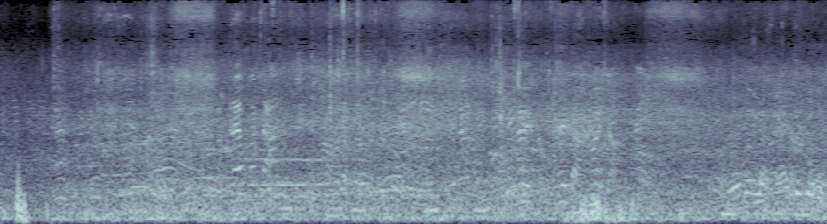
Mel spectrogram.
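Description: A crowd of people chatters quietly nearby, outdoors.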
